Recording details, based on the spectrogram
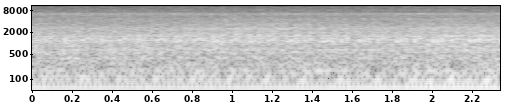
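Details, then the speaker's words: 1997 Ford F350 XLT crew cab 4x4 with 7.3L Power Stroke diesel, heard with the hood open at the engine bay: even, steady diesel idle clatter with a smooth rhythm, no misses or knocks; healthy engine. "Diesel runs good, sounds good. Slip around to the back so you can hear this. Take a look at the exhaust. Not smoking. Good sounding truck."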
